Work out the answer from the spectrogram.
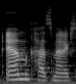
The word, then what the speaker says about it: Em Cosmetics: They are from a brand new collection called the Magic Hour Collection, and this is from M Cosmetics, by the way. It's spelled E-M.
